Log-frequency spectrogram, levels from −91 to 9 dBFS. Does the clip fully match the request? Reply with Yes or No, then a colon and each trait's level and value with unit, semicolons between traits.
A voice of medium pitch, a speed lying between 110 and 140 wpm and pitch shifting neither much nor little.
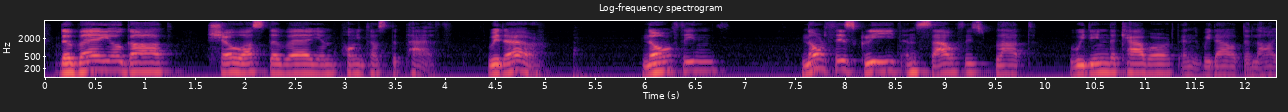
Yes: medium, 145 Hz; slow, 135 wpm; average, 3.3 semitones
